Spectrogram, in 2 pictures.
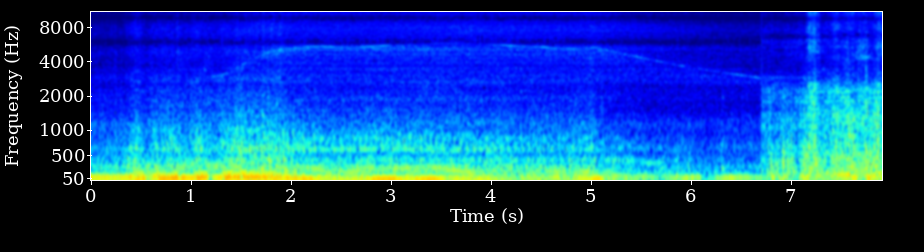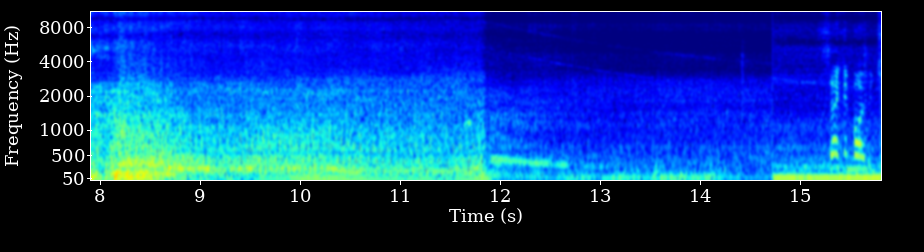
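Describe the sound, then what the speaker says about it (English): Cummins diesel-swapped limousine doing a burnout to warm its tyres before a drag race: a loud, steady engine roar with a rising whine, then a harsher surge of revving and tyre noise that fades near the end, with talk over it. "before you do your drag race, you're meant to do a big burnout to warm your tyres up"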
